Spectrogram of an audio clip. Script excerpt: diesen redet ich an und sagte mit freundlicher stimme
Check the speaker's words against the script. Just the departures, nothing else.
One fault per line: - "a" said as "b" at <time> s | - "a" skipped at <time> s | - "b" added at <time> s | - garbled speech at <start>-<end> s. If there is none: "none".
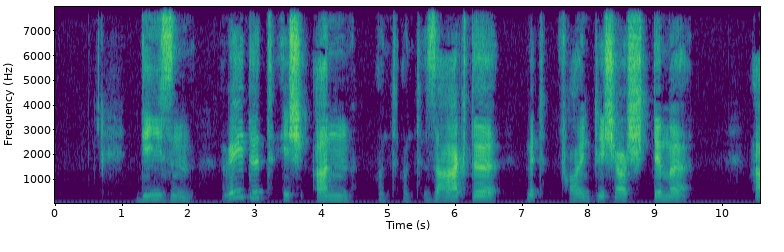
- "und" added at 5.2 s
